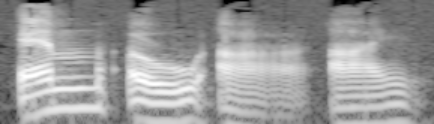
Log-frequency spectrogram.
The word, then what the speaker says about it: Moriarty: m-u-r-t-r-y no dear me i have so much trouble with my name people will either misspell it or mispronounce it i'm afraid i'll have to begin calling it the way it looks m-o-r-i-a-r-t-y moriarty i shall remember that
